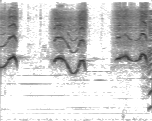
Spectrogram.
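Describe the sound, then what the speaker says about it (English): A man whistles close by in the medieval game Kingdom Come: Deliverance, three bright, warbling phrases with short gaps between them over a quiet background hum. "why is a guy whistling in my ear?"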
